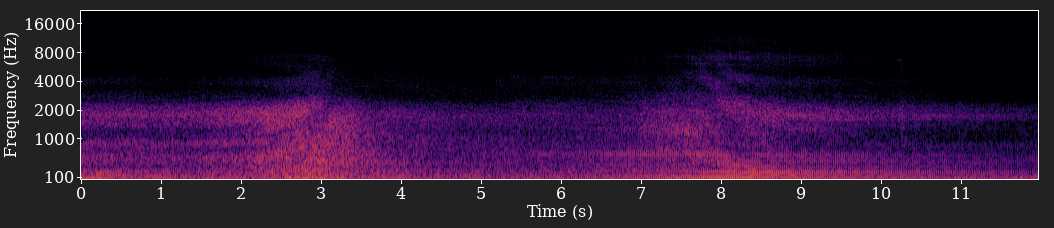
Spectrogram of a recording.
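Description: Road vehicles passing by: the traffic noise swells and fades twice, once about three seconds in and again around eight seconds, with a low engine hum under the second pass.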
